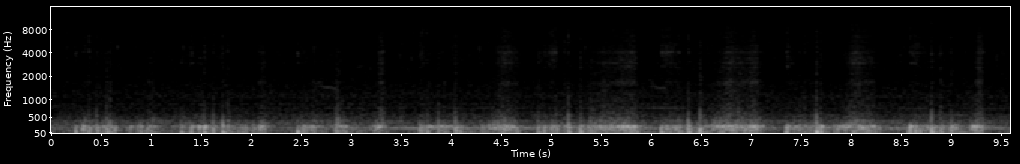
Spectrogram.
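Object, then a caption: Metal mesh microphone grille. Fingertips of both hands scratch the rounded, hollow metal mesh grille of a white microphone. The result is a close, boomy, low-pitched scratching and rustling that comes in dense, irregular bursts. It has muffled thumps and almost no bright high end.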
